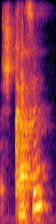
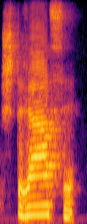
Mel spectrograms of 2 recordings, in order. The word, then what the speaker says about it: Straße: Aquí tenemos el efecto que la vocal antes, no digo Straße, digo Straße.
